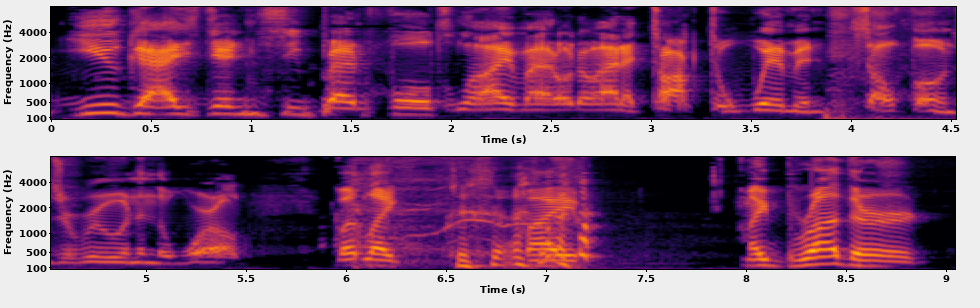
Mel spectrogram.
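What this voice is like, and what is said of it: Imitates another person's voice. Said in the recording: “was best that your Mark Maron impression?”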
